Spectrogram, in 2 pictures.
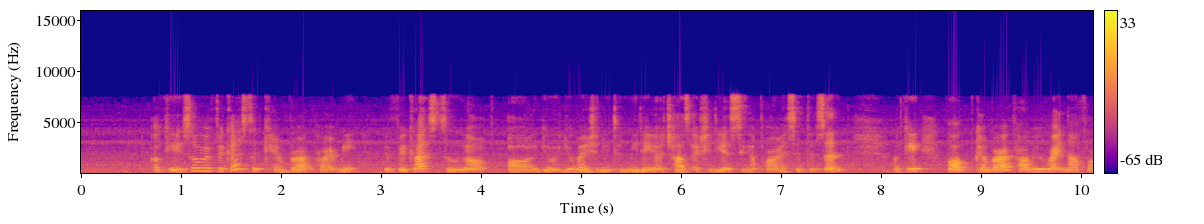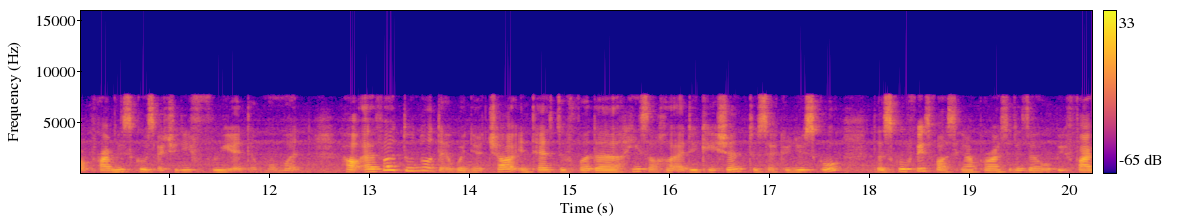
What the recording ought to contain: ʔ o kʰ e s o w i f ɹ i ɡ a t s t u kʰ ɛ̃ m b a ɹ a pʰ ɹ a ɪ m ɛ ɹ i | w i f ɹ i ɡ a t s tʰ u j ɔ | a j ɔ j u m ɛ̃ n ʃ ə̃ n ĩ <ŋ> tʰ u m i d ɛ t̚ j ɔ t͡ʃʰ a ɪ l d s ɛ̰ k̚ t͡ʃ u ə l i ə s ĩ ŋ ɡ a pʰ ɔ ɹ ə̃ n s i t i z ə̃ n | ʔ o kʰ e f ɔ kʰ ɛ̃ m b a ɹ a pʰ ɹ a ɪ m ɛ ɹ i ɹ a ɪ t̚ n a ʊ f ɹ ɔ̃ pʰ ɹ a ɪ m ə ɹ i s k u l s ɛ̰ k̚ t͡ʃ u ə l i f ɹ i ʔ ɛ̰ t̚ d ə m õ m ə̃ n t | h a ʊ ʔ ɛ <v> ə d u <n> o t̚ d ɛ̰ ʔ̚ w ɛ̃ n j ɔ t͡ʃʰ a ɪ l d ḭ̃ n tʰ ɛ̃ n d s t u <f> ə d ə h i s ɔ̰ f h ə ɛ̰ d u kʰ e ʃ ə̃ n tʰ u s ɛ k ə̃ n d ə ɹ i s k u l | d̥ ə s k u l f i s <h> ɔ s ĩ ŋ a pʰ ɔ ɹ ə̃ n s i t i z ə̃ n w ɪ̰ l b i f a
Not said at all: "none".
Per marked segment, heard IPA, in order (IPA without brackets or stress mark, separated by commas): ŋ, v, n, f, f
